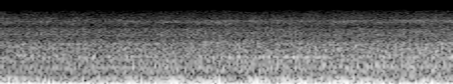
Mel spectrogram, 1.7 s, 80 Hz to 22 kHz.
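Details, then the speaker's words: 2005 Chevy Corvette C6 V8 after fuel system work (bigger ground, check valve, Racetronix harness), no fuel pressure drop: loud idle with an uneven, lumpy beat and fluctuating readings; rough idle, cause unclear (fuel, air or charge suspected). "The car is idling really rough though. I don't know if you guys can hear that."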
